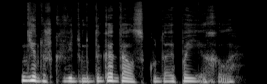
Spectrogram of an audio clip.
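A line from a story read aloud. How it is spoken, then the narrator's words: Glum. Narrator (Russian): уныло ответила она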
